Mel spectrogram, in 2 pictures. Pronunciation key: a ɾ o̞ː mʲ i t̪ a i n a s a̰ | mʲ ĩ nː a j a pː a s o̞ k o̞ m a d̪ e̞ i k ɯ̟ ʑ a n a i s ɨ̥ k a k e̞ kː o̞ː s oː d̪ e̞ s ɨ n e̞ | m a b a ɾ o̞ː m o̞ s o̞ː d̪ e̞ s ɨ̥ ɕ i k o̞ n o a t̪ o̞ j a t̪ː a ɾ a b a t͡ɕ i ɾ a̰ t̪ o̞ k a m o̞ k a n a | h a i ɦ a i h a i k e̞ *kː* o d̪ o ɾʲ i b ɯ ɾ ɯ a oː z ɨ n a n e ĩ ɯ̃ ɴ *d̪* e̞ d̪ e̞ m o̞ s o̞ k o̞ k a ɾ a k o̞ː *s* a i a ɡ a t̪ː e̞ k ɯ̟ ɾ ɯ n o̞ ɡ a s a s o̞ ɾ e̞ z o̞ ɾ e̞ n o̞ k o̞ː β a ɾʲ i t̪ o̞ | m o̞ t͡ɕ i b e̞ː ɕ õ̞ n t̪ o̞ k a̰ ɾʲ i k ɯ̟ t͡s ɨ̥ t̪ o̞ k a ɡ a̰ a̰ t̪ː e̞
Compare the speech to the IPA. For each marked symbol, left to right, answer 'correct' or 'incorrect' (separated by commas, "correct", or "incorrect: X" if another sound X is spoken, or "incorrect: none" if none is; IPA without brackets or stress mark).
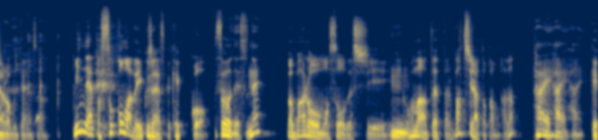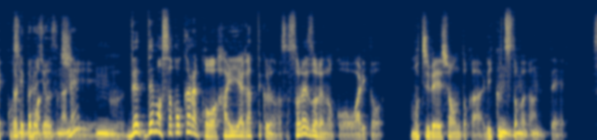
correct, correct, incorrect: h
